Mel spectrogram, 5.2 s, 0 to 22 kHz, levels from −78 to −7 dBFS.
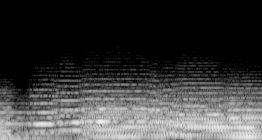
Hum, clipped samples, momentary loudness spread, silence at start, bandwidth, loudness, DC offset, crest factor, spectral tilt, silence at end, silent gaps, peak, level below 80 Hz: none; under 0.1%; 7 LU; 0 s; 4.4 kHz; -20 LUFS; under 0.1%; 14 dB; -11 dB/octave; 0 s; none; -4 dBFS; -28 dBFS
